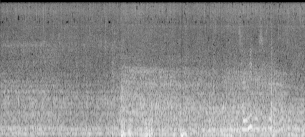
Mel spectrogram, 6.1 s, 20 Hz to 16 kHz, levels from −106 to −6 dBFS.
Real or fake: real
